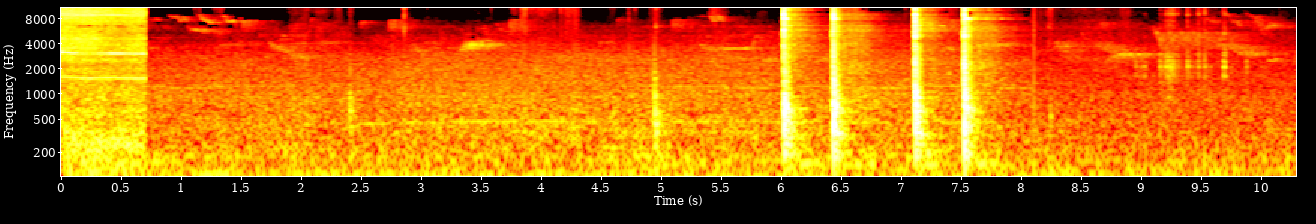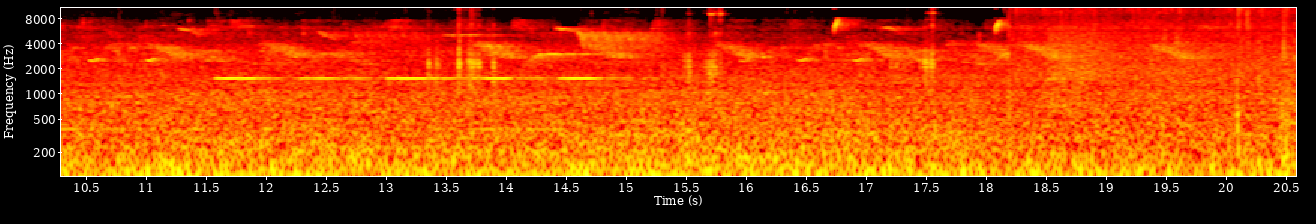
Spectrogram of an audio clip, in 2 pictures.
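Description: A cordless drill boring through pressure-treated lumber runs briefly and stops. A few seconds later come four sharp hammer strikes in two quick pairs, tapping carriage bolts home through the drilled holes.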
